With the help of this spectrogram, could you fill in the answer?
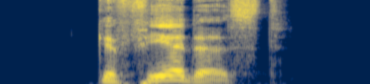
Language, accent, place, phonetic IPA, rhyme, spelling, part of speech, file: German, Germany, Berlin, [ɡəˈfɛːɐ̯dəst], -ɛːɐ̯dəst, gefährdest, verb, De-gefährdest.ogg
- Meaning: inflection of gefährden: 1. second-person singular present 2. second-person singular subjunctive I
